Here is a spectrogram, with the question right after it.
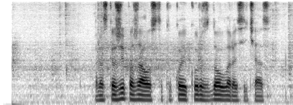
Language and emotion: Russian, neutral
